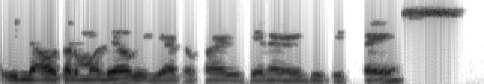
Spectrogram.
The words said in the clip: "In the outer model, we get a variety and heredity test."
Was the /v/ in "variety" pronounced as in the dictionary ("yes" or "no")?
no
